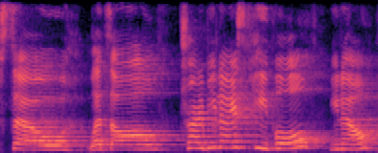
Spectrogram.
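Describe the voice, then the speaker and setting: A high-pitched woman's voice with an American accent, ordinary pitch variation, audible room echo and noticeable background noise. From Ohio. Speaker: vlogger. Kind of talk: casual vlog talk. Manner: expressive.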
